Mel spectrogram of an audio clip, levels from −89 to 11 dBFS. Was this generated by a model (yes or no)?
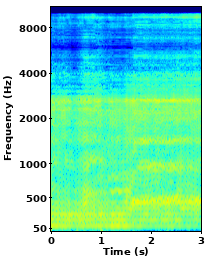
yes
